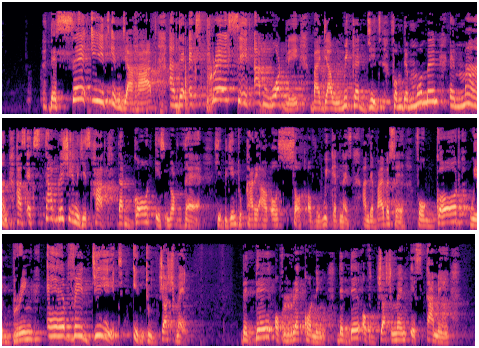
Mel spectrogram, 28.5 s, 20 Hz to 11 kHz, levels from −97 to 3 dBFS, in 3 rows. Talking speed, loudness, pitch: 130 wpm, -17 LUFS, 190 Hz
